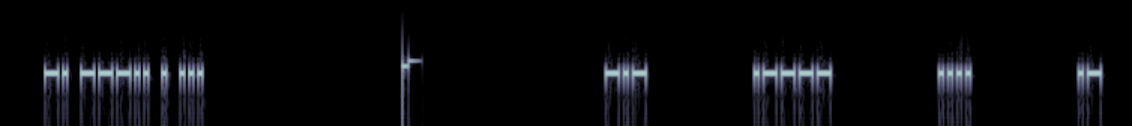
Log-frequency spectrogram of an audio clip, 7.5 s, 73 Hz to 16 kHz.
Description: Morse code, heard as a keyed tone, about 40 wpm, spaced as for 17 wpm, 700 Hz. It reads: N8ES K1HA
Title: USA Call Signs - 4 Characters - 8x Character Spacing - 40wpm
